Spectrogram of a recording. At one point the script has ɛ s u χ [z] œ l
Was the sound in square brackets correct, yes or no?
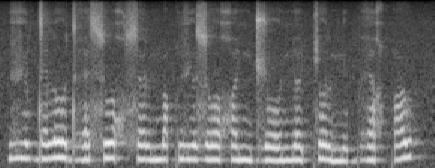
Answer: no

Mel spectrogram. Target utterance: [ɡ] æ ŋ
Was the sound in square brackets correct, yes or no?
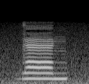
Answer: yes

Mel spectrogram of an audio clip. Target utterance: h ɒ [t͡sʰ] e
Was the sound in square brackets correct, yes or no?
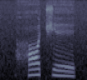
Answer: no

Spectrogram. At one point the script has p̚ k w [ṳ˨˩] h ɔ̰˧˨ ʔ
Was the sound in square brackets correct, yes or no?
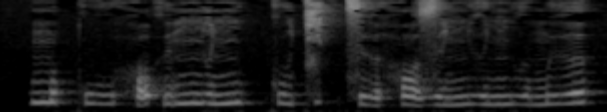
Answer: yes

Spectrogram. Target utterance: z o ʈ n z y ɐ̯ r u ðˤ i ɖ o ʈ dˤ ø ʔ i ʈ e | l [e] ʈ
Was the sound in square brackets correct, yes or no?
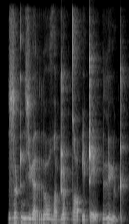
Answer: no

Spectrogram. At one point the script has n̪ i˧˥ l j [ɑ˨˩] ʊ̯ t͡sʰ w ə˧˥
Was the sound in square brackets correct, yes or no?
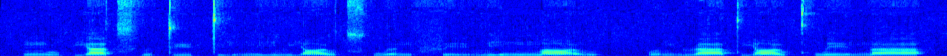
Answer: no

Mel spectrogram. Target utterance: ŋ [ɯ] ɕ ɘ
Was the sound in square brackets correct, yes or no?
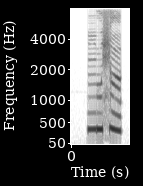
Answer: yes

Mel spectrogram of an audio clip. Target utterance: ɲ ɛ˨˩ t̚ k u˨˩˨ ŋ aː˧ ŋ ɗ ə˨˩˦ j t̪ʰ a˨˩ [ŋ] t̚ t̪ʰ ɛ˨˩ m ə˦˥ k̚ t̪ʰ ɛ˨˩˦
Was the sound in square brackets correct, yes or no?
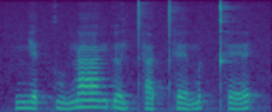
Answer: no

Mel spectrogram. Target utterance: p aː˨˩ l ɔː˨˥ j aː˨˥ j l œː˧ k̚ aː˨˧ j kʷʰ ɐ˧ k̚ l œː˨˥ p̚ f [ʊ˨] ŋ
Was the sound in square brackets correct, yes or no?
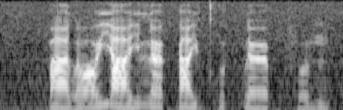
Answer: yes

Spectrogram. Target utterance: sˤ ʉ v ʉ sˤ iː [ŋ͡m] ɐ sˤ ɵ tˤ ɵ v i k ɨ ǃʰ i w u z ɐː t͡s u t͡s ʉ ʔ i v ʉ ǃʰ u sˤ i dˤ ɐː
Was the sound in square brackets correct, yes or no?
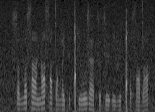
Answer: no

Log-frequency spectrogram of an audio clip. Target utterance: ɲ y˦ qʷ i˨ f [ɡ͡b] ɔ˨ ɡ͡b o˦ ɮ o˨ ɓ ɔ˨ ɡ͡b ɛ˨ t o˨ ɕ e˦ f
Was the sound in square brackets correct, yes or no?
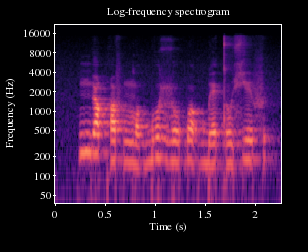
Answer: no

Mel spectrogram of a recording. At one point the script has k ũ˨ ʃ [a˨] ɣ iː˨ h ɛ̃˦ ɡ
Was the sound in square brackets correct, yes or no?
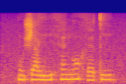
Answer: no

